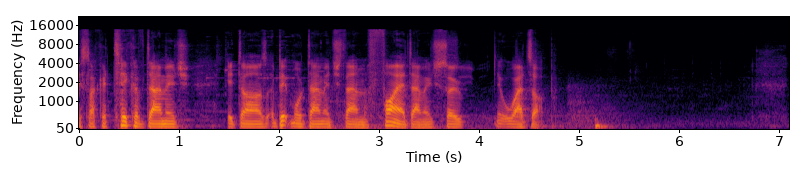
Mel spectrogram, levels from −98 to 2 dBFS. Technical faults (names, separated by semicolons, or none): none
